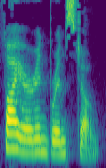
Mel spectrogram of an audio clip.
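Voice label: "fire and brimstone", English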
